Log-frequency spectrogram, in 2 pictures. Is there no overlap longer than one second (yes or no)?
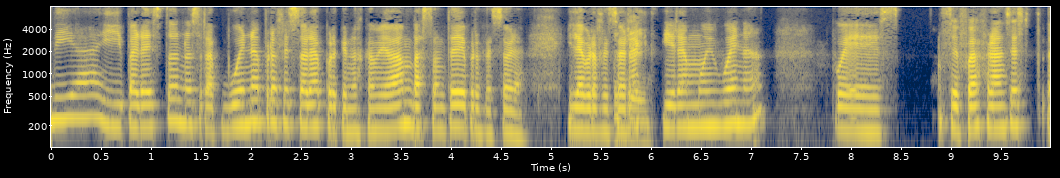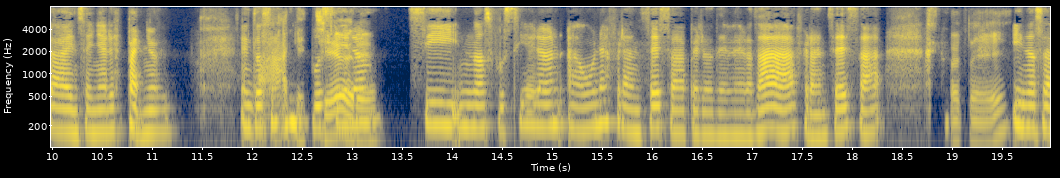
no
